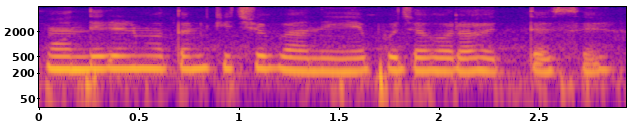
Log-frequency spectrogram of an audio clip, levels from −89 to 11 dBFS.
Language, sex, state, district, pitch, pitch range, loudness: Bengali, female, Tripura, West Tripura, 245 Hz, 230-265 Hz, -15 LUFS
